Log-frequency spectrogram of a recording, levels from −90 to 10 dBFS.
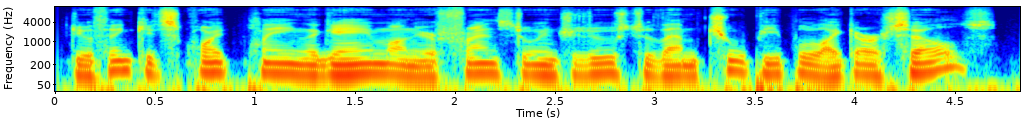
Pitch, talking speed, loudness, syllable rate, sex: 105 Hz, 235 wpm, -15 LUFS, 5.7 syllables/s, male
